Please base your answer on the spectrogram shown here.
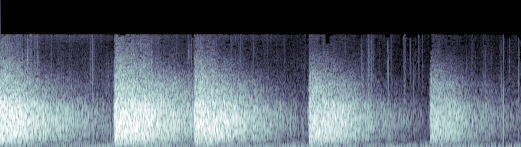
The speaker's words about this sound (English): Now, let me place that fire. I think I can see where they are. A bit far for a revolver, but here goes.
